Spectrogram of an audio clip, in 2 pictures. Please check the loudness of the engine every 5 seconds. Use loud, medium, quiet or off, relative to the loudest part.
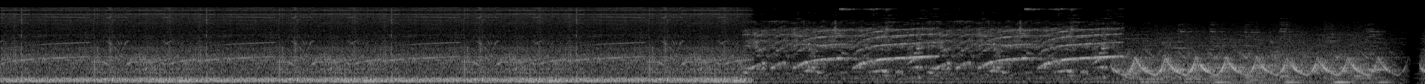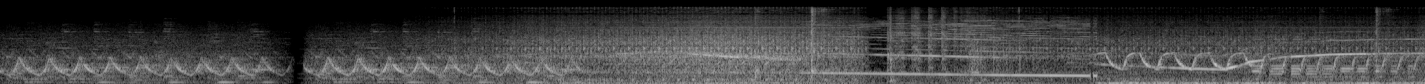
off, off, off, medium, loud, medium.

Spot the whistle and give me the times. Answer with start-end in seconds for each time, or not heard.
not heard.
